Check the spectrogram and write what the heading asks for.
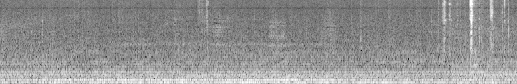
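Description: Steady low engine and road rumble of a car heard from inside the cabin while driving slowly along a street. A few light clicks come near the end.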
